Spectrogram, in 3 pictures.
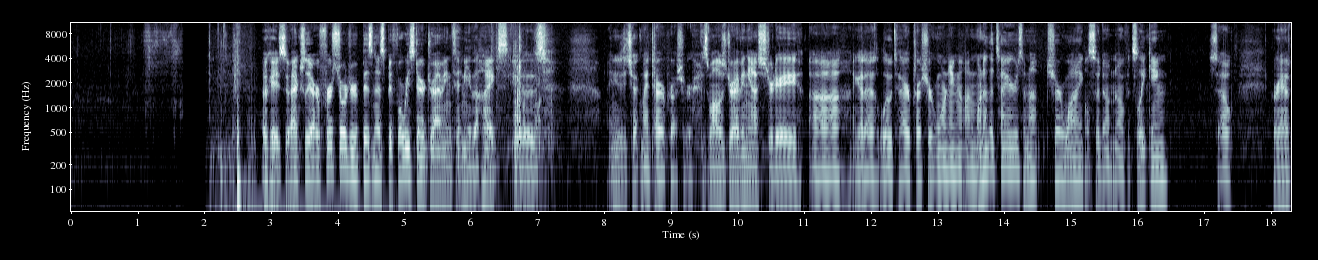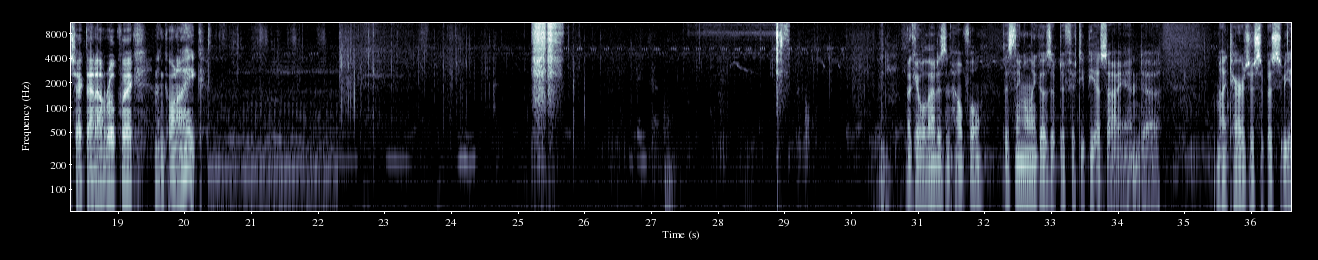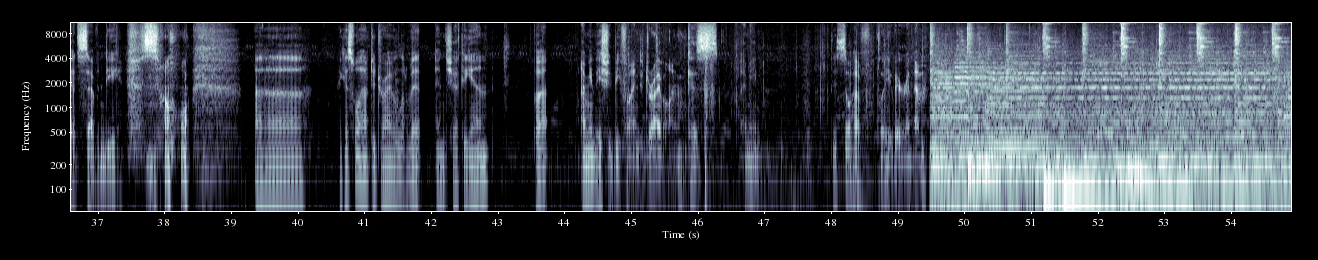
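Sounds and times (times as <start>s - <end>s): paper rustle: 22.3s - 24.7s
air hissing from tyre valve: 25.2s - 25.8s.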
